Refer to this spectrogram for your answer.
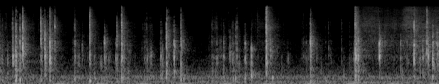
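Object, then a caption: Plastic laminate pouch. A Ready Rice plastic laminate pouch is bent, folded and crinkled by hand with long nails. The result is a rapid, irregular series of sharp, bright crackles and crinkles over a soft, steady rustle.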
